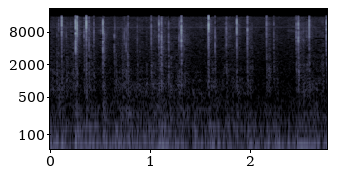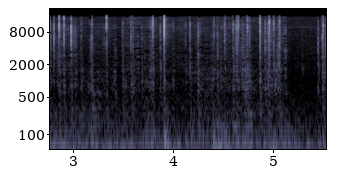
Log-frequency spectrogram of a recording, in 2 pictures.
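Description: A vintage beaded flower clutch with faceted glass or acrylic beads lies flat on a fluffy mat while long nails tap and scratch quickly across the bead flowers. Dense, rapid, bright clicks and scratches run continuously over a low background rumble, each click dying away almost at once.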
